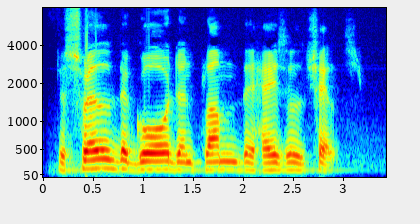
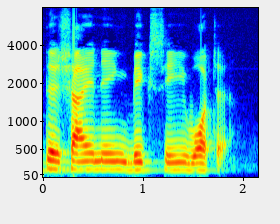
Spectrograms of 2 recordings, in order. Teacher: the first line exemplifies iambic meter and the second line exemplifies trochaic meter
